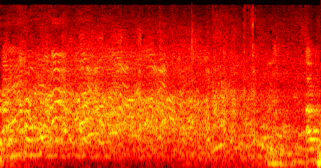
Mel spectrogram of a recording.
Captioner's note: laughs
